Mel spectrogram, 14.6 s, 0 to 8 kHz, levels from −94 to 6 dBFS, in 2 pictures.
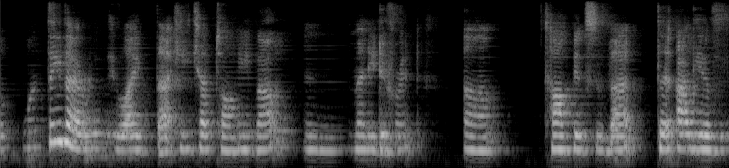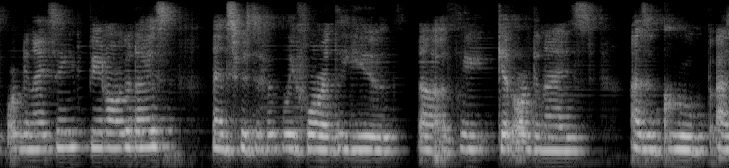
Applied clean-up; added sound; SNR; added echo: neural mask model DeepFilterNet 3.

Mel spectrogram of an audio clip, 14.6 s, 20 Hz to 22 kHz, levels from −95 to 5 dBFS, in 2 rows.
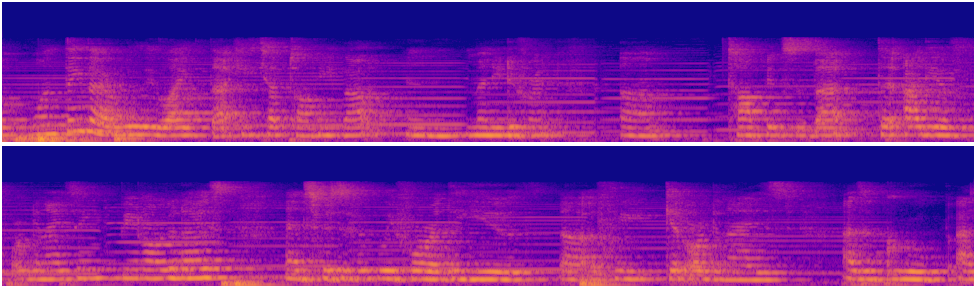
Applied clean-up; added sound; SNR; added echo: none; Bowed string instrument; 19 dB; reverberation time 0.9 s.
